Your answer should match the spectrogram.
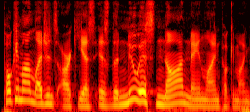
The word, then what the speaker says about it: Arceus: It's Arceus, it's Arceus, it's Arceus, it's Arceus.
